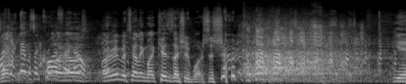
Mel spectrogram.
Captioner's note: laughter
